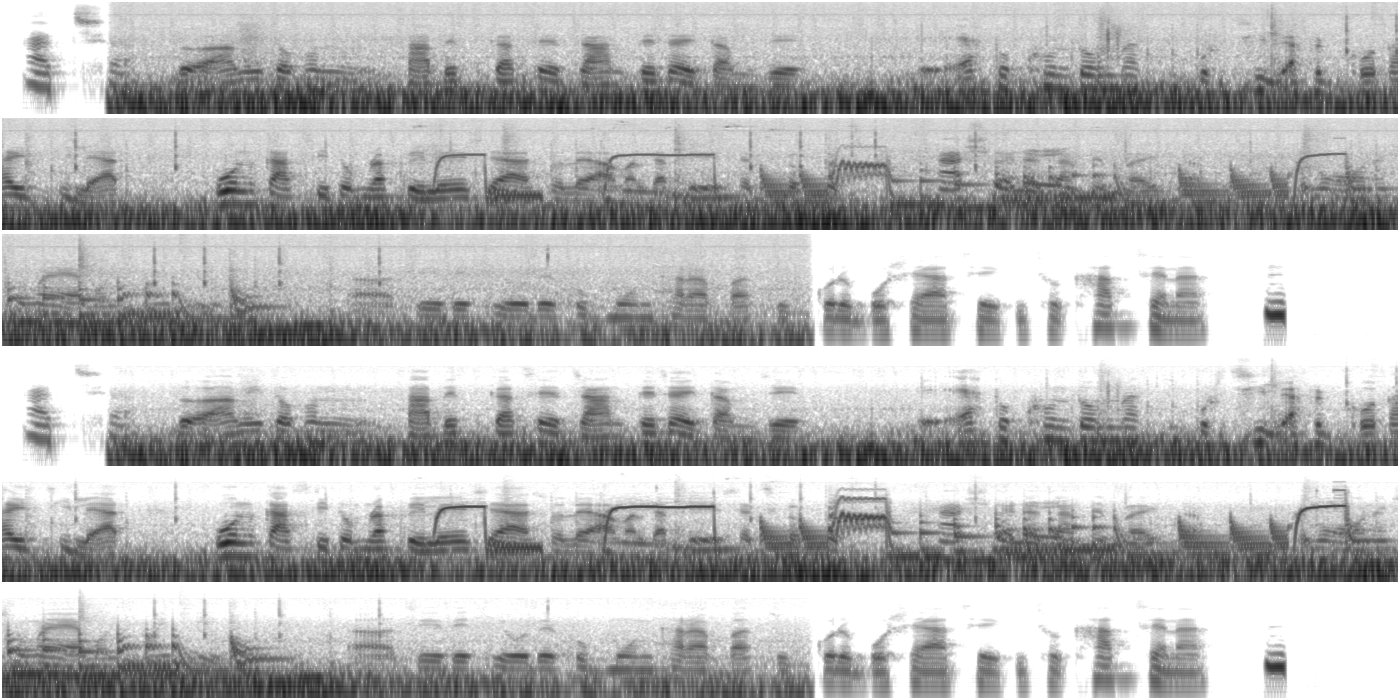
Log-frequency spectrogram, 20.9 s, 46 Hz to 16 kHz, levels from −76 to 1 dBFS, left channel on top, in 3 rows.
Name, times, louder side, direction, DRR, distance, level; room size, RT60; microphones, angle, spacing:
voice 1, 0.1-0.7 10.0-10.7 11.6-12.4 20.3-20.4, left 1 dB, 65° left, 5.4 m, -30 dB
sound 1, 0.5-18.0, left 1 dB, 85° left, 1.5 m, -23 dB
voice 2, 0.9-4.0 4.6-11.2 11.5-13.0 13.5-15.1 15.7-20.0, equal, 5° right, 5.3 m, -30 dB
sound 2, 4.1-15.9, left 1 dB, 45° left, 2.1 m, -31 dB
Blonk Seq, 9.1-15.6, right 3 dB, 75° right, 1.5 m, -25 dB
open air
head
